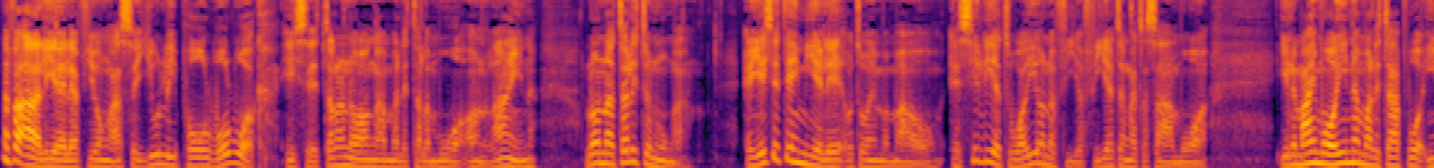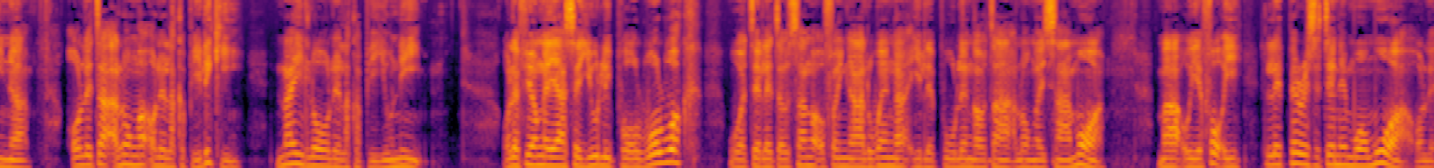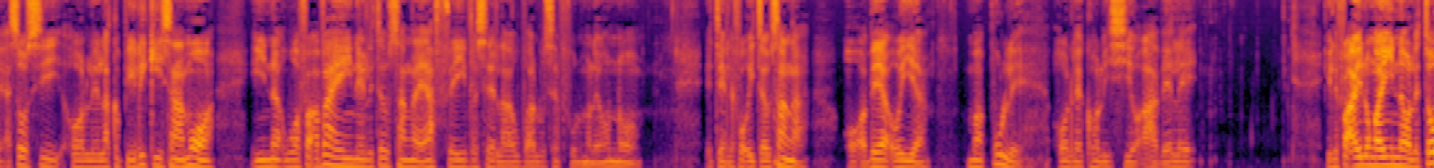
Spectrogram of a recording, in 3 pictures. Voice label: samoan; First rugby league international test match in Samoa; SBS Samoan; Samoa Rugby League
